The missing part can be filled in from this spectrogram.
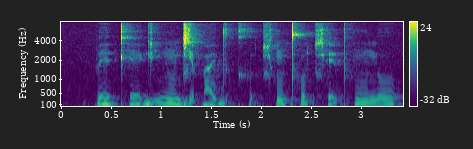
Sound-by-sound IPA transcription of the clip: pe˦ɪ̯kʰe˨ɡḭ˦˨ɲũ˨ d͡ʑɛ̰˦˨pa˦ɪ̯ dʊ˦ʔkʰʊ˦ʔ t͡ɕʰũ˨tʰo̰˦˨ t͡ɕʰḛ˦˨ɪ̯pʰũ˦no˦

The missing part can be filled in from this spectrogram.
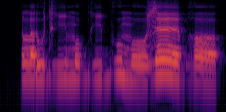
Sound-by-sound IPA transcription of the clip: lʌɾudʱiː mobʱiːbʱumoː zɛːbʱʌː

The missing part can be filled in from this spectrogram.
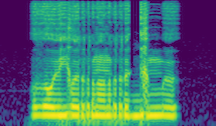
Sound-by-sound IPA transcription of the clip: ðoy̯jɵrõ rɵɡʲəmʉ

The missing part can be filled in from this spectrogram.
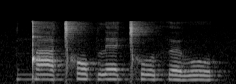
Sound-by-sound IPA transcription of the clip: ŋ͡ǃa˨˩ ǀʰɔ˨˩plɛ˨˩ǀʰo˨˩ θœ˨˩βo˨˩

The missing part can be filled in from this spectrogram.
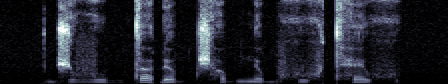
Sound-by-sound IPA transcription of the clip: d͡ʒʊvub tʌɗəb t͡ʃʰʌbnəbəxʷ ɪxʷtʰɛxʷ

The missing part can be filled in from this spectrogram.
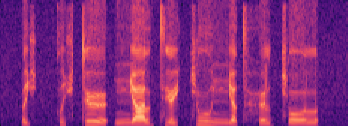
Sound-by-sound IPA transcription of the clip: əçkːoçtʏ | ɲaltʲɜj cuɲathʏlcol

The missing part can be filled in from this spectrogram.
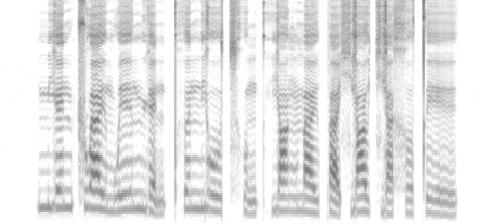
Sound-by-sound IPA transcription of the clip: mjɛ˦nʈ͡ʂwa˥˨ɪ̯mwe˦ɪ̯n̪ɥɛ̰˨˩n pʰə˦njo˨˦ʊ̯ t͡sʰʊ̰˨˩ŋpʰjɑ˦ŋma˨˦ɪ̯pä̰˨˩ ɕjɑ˥˨ʊ̯t͡ɕjä˩xɤ˨˦ t̪ḛ˨˩ɪ̯

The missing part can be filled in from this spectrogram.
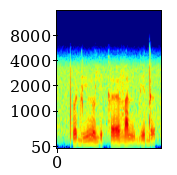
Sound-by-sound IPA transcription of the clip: pʼʊ ɖynʊjɪ kʰœvan bɪdə

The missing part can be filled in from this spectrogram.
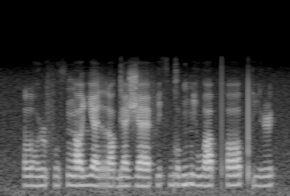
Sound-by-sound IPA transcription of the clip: lˠo̤ɭfo̤θ ŋɒʎærɒ ɡæʒæ fiθɡoɡmi wɒ pʰɔpʼi̤ɭ

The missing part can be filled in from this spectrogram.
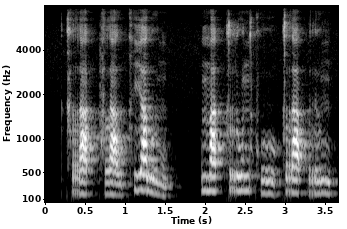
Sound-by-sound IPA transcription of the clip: kʰra˨˩k̚pʰla˩˦w kʰi˥˩a̯wɯ˨˩ŋ | ma˦˥t̚kru˦˥nkʰuː˩˦ kra˥˩p̚rɯ˥˩ŋ

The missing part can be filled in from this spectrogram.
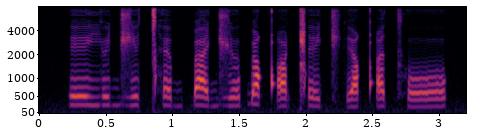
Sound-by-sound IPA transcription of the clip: ejʏ d͡ʒɪǀʰɛbɓa d͡ʒɵɓɵqʼoǁe t͡ʃʼɪqʼɪ tʰo

